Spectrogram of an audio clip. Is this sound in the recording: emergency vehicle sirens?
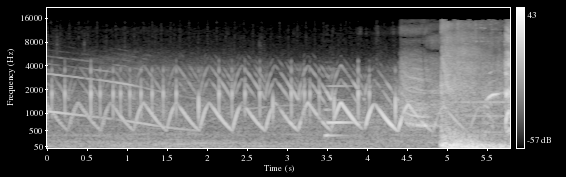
yes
